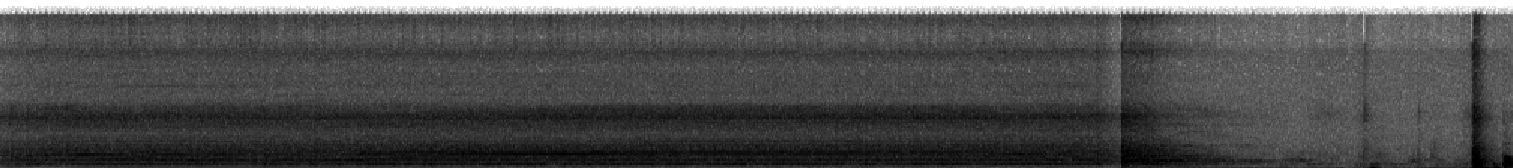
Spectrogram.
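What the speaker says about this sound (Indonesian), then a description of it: "kita hot gun begini guys" A handheld heat gun blows a steady, loud stream of hot air to seal the cap on a bottle of pure honey, holding constant for about eleven seconds before cutting off, followed by faint handling knocks.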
